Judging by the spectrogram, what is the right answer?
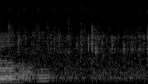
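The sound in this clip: Water being poured in to top up a mixture: a steady, hissing splash and trickle that continues throughout, with a voice heard briefly at the start.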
